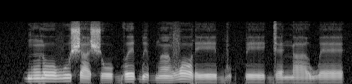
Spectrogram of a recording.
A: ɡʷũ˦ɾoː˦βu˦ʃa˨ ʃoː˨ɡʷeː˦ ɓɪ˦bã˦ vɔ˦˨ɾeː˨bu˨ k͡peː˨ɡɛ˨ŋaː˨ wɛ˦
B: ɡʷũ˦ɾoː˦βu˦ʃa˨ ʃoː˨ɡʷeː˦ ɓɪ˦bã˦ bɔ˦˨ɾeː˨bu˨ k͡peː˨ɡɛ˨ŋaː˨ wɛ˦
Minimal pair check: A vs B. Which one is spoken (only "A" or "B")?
A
